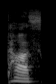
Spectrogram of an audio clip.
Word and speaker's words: Tusk: correctly pronounce Donald Tusk usually people say Tusk for some reason as in like I don't know uh an an elephant tusk or something I guess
